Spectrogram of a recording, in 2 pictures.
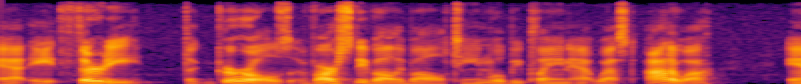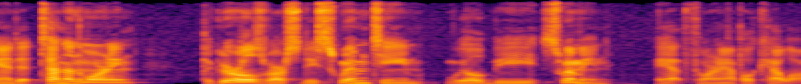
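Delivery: slow, careful read-through. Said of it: "I'm gonna say it nice and slowly".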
